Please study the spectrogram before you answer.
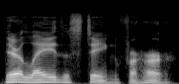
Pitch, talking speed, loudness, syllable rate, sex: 95 Hz, 200 wpm, -19 LUFS, 4.2 syllables/s, male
